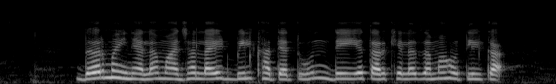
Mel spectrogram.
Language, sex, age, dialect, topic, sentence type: Marathi, female, 18-24, Standard Marathi, banking, question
